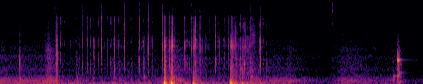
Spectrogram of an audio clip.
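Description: Quiet computer keyboard typing as a domain name is entered on a PC, a loose run of soft key clicks that clusters into a few louder taps, then a pause and one last sharp keystroke.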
